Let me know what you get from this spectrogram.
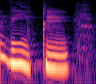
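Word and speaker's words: vehicle: हम कह सकते हैं व्हीकल या फिर वहीकल भी बोलते हैं बहुत लोग, तो दोनों प्रोनाउंसिएशन ठीक है।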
